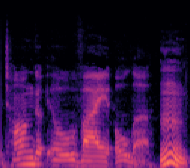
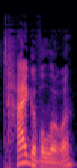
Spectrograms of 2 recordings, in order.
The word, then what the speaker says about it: Tagovailoa: So, we're getting some pronunciation coming in. Tagovailoa. Tagovailoa. All right. I believe it's Tagovailoa.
